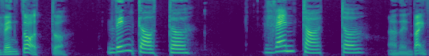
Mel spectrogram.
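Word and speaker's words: ventotto: Now, you'll know that the word for 8 starts with a vowel, so the same thing is going to happen as happened with 21. 28 is? 28. 28. So you don't say 28, you say 28.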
